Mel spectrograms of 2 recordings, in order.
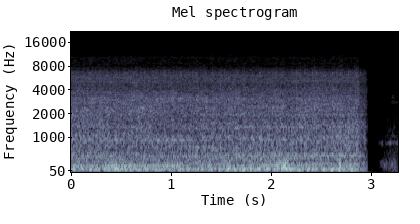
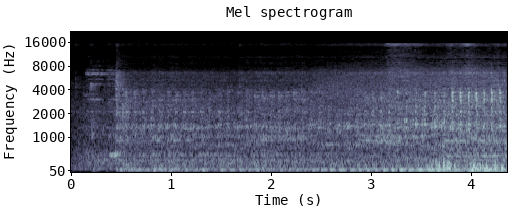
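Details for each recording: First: Yamaha NMAX V2 scooter idling with a steady low hum, no knocking, then cutting off abruptly, after the drive face was replaced to cure a clanking engine noise that persisted despite an earlier block replacement. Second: Yamaha NMAX V2 scooter, engine block already replaced elsewhere but still noisy, running with the CVT cover off. It makes a rough, uneven knocking of about three beats a second because the drive face teeth are stripped; the crankshaft is fine.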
